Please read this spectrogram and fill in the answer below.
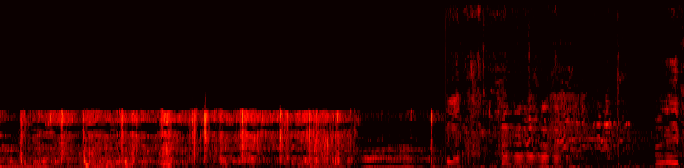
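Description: Hooked trout thrashing at the surface beside the bank, a quick run of splashes through the first four seconds or so, then settling as it is lifted on the line.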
